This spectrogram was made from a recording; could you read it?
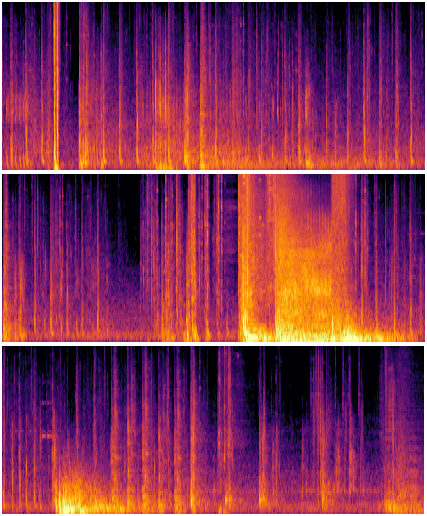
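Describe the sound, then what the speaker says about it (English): An incendiary grenade in the video game Delta Force bursts loudly into a roaring, whooshing blaze that swells for a couple of seconds, amid scattered thuds and clatters of gameplay before and after. "Throwing incendiary."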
